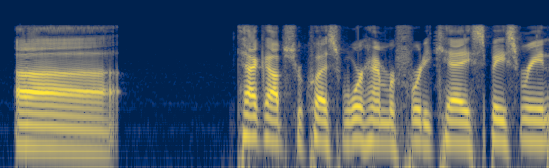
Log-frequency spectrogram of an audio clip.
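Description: The clip has a quiet background and a dry sound with no echo. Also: man. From New Jersey, US. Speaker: live-streaming digital artist; streamer. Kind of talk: casual live stream while drawing. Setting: home live stream. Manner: chatty, jokey, improvising. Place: home room. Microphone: headset.

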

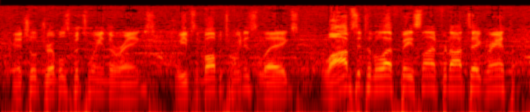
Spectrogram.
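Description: Very fast speech from a man with a fairly high pitch, noticeable background noise. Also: ordinary pitch variation. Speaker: play-by-play announcer. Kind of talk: live sports commentary. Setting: arena broadcast. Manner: rapid, fluent, clipped play-by-play delivery.

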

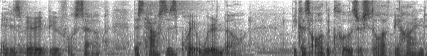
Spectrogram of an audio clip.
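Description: A man's fairly low voice at a moderate pace, with ordinary pitch variation and faint music in the background. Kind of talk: casual vlog commentary. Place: home room. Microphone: phone near.

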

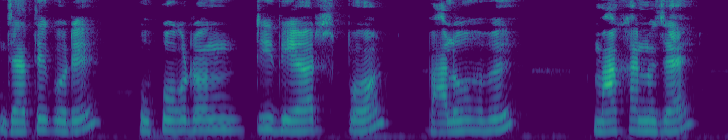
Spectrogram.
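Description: The woman has a fairly high pitch and an unremarkable speaking voice. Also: ordinary pitch variation. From West Bengal, Purba Medinipur (Contai). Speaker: homemaker vlogger. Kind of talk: cooking tutorial.

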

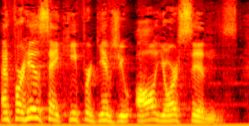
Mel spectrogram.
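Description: Fairly slow delivery from a man, pitch varying in an ordinary way. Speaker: pastor leading worship. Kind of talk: liturgy, formal spoken absolution. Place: church.

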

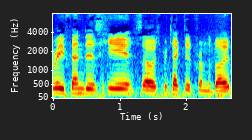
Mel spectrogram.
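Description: A man speaks at a fairly quick pace with fairly even intonation. Light background noise sits under a dry sound with no echo. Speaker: sailing vlogger. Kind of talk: casual vlog chat. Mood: relaxed, content. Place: boat. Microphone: phone near.

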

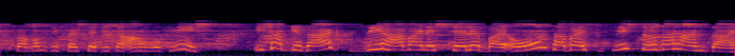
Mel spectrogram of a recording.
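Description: Over noticeable background noise, a woman talks at a moderate pace in a high pitch. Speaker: telemarketer; caller. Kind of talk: sales pitch. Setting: phone call. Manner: halting. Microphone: phone line.

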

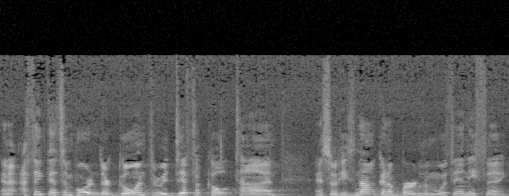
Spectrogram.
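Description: A man is speaking. His intonation is lively. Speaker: pastor. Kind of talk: sermon. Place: church.

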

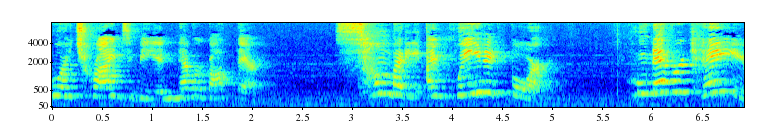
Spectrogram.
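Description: A woman talks at a fairly slow pace in an extremely high voice with very wide pitch swings. Light background noise and audible room echo sit behind her. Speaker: actor rehearsing a monologue. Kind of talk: dramatic monologue performance. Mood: emotional, weary, resigned. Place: empty room. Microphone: camera far.

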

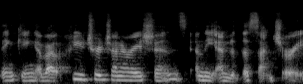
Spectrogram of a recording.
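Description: A woman speaks very fast in a somewhat breathy voice with ordinary pitch variation. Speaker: climate scientist; presenter. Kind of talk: lecture-style presentation. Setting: online webinar. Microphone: video call.

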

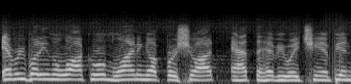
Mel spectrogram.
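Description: A man talks at a very fast pace and a high pitch. His intonation is monotone and flat. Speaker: ring announcer. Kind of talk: wrestling backstage interview. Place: hall. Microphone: handheld.

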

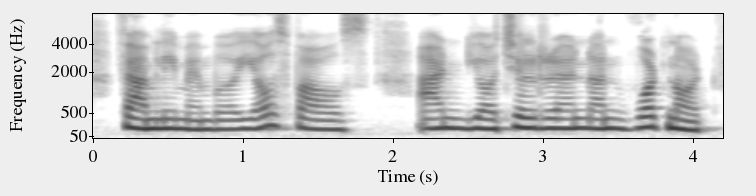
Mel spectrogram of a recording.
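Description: A woman's plain, everyday voice at a medium pitch and a moderate pace. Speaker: oncologist. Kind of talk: interview.

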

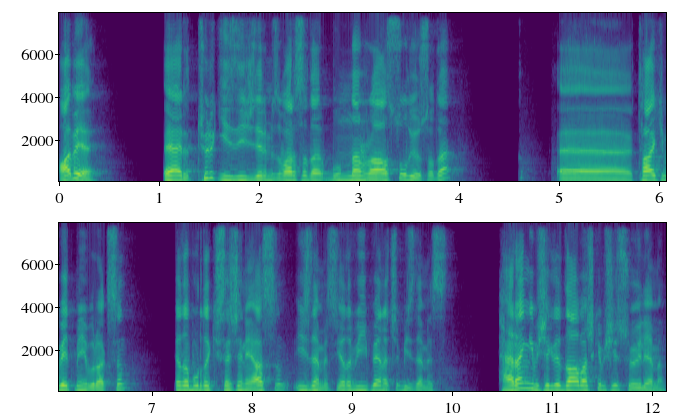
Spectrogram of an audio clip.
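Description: A man talks in an animated tone at a fairly quick pace. His voice is high in pitch, with lively intonation. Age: 20s. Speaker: streamer. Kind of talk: live stream commentary to chat.

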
